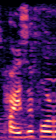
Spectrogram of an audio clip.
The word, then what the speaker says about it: pisiform: Pisiform or pisiform is fine. Then go back over. This bone rhymes with thumb.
